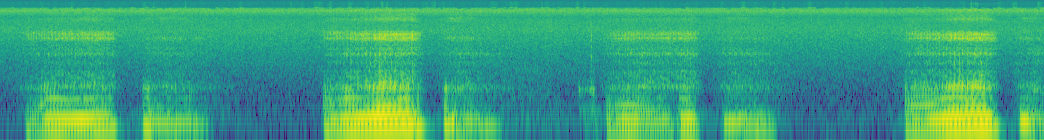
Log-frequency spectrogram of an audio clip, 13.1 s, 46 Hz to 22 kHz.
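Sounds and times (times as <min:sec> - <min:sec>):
person snoring: 0:04.0 - 0:06.2, 0:07.6 - 0:09.7, 0:11.3 - 0:13.0.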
